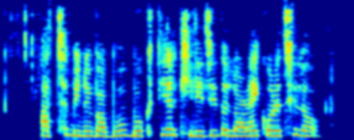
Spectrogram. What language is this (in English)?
Bangla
